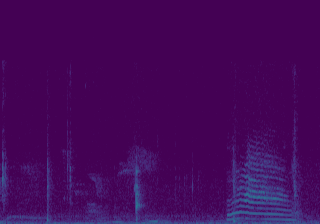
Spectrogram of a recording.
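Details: Pet cat begging for ghee toast indoors: a single drawn-out meow that rises then slowly falls, preceded by faint clicks and soft rustling, with a person coaxing in Bengali before and after.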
